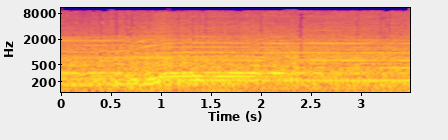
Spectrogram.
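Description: A tractor engine revs up louder.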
